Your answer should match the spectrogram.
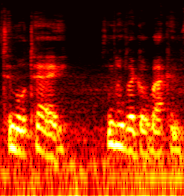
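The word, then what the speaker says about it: Timothée: Adrien Brody the brutalist Timothy shalam a complete unknown which apparently his name is supposed to be pronounced timote sometimes I go back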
